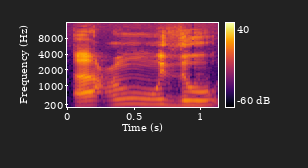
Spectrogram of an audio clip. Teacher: hamzah keluar dekat bawah sekali, ain keluar dekat tengah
